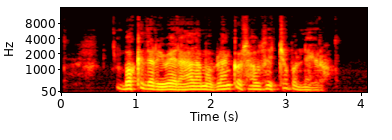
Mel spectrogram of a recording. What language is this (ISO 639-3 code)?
spa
